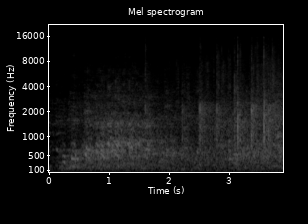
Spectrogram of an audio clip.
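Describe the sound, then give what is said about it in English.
An audience applauds with a faint, steady crackle of many hands clapping that lasts the whole few seconds, with a few sharper claps standing out toward the end. “Hold for applause.”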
